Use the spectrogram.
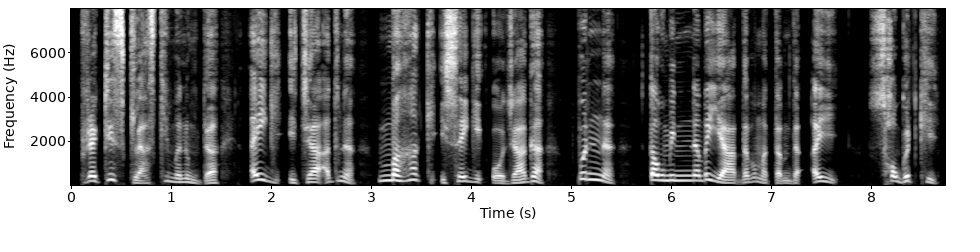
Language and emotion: Manipuri, angry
